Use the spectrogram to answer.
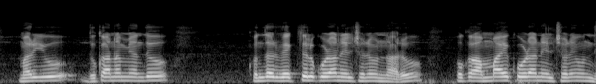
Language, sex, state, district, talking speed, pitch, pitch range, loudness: Telugu, male, Telangana, Hyderabad, 130 wpm, 165 Hz, 145-180 Hz, -15 LUFS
